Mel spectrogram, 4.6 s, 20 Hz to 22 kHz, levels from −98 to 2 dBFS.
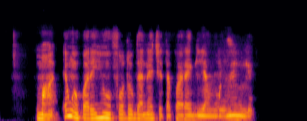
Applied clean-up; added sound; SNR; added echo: neural mask model Resemble Enhance denoiser.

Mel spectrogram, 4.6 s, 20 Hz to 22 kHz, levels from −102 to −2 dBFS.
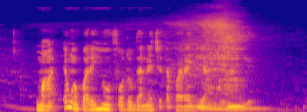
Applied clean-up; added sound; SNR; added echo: classical method log-MMSE.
